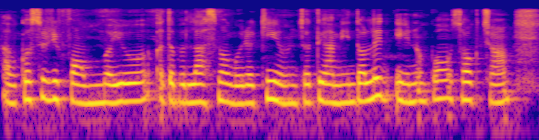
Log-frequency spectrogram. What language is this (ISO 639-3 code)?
nep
